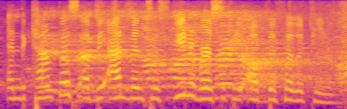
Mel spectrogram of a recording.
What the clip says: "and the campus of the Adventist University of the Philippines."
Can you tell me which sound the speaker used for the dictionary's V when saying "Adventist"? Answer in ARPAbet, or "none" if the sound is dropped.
V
